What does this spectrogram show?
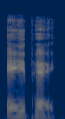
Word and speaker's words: Epe: Lekki-Epa, pronounced Epe.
